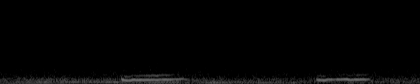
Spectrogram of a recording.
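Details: Domestic cat fast asleep indoors on a winter day, snoring in two drawn-out, faintly whistling tonal breaths about two seconds apart, each slightly rising then level, in a quiet room.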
